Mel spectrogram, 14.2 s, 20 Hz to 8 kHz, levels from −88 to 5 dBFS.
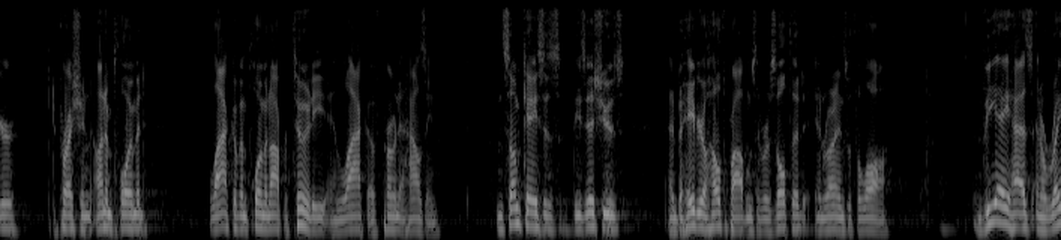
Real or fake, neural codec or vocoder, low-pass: fake; codec, 16 kHz, 16 kbps, FreqCodec, larger model; 7.2 kHz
